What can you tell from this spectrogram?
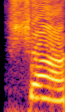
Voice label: "shang4", Chinese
